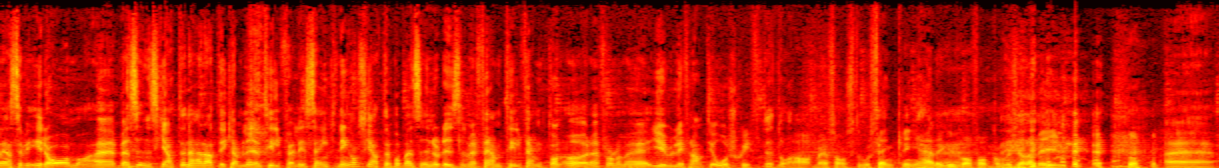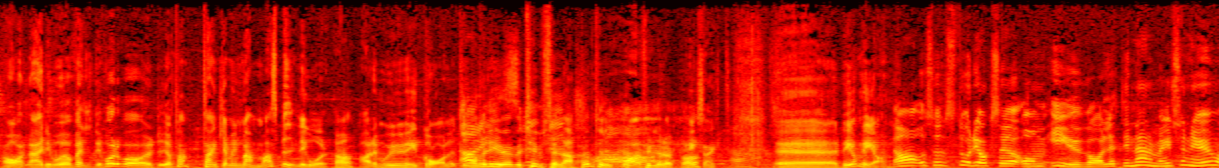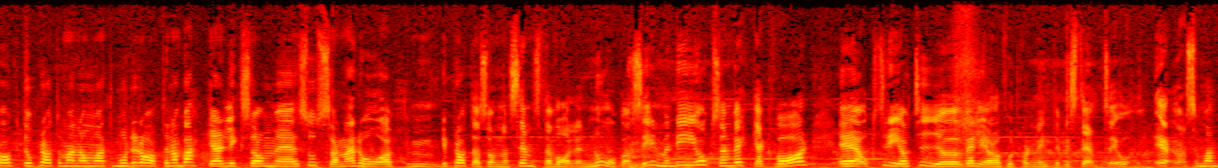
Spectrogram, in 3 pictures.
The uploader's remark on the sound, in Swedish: Vi sänder live från poolkanten på Sankt Jörgen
